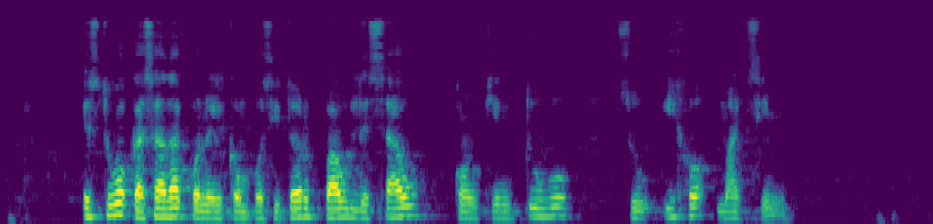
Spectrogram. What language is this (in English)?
Spanish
